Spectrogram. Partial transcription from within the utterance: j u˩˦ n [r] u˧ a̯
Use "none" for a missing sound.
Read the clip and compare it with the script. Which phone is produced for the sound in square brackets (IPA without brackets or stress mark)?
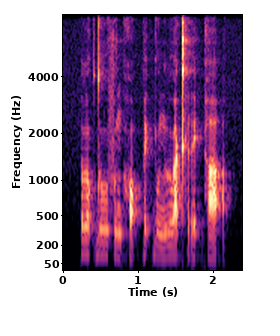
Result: l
